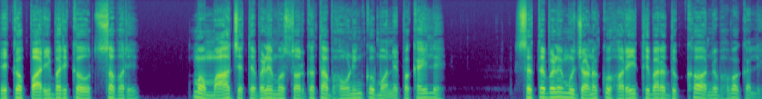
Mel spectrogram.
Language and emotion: Odia, sad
